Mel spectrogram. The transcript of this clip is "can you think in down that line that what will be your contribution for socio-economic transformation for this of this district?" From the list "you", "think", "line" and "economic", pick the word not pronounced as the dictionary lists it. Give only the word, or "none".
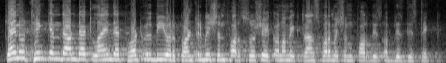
think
